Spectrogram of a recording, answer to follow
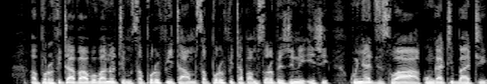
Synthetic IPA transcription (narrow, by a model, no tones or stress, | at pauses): ʋapro̞fitaʋaʋo̞ʋano̞timusapro̞fitamusapro̞fitapamuso̞ɾo̞p̬e̞ʐin̤uʔiːʐikuɲad͡ziswaɦakuŋɡatiɓaːti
